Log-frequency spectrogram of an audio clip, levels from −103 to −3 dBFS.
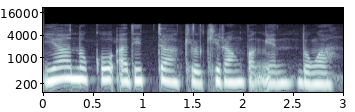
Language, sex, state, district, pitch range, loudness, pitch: Garo, female, Meghalaya, West Garo Hills, 210-245 Hz, -13 LUFS, 230 Hz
